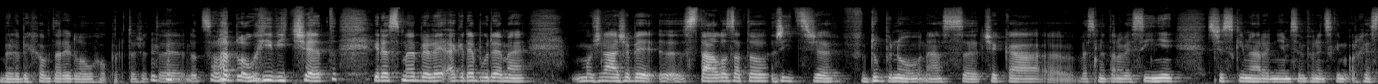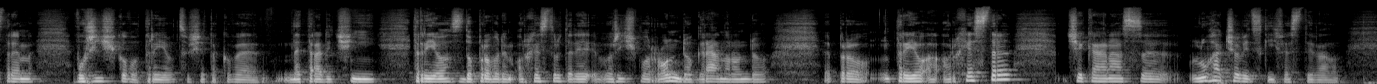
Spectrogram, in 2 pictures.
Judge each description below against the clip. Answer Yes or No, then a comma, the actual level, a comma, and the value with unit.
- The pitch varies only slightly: No, average, 3.7 semitones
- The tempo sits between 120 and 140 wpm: Yes, average, 130 wpm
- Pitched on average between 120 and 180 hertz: Yes, low, 135 Hz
